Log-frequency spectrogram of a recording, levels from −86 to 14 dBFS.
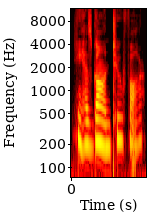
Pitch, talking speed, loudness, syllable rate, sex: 200 Hz, 200 wpm, -19 LUFS, 3.6 syllables/s, female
